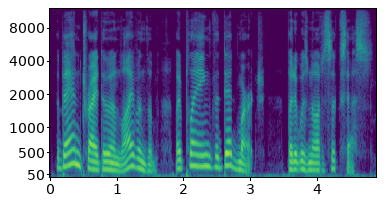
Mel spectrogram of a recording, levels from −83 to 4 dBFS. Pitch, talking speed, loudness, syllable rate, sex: 175 Hz, 210 wpm, -17 LUFS, 4.9 syllables/s, female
